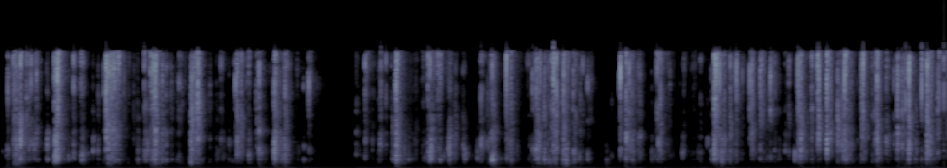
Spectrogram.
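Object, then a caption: Metallic plastic candy bar wrapper. A Twix candy bar in its metallic plastic wrapper is held in both hands while fingers crinkle and rub the wrapper. It makes dense, bright, crackling crinkles in quick irregular bursts, with brief pauses around the middle, over a faint steady low hum.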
